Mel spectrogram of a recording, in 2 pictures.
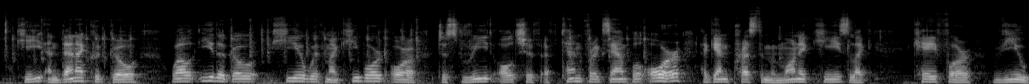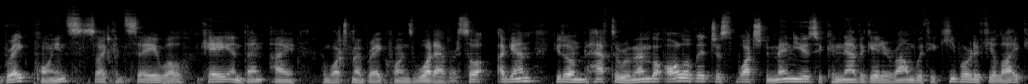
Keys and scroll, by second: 0.2 Left, 0.5 Up, 0.7 Up, 2.3 Down, 2.9 Up, 3.1 Up, 3.5 Up, 3.7 Down, 3.9 Down, 5.5 Down, 5.7 Down, 5.9 Up, 6.2 Up, 11.2 k, 13.6 Escape.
